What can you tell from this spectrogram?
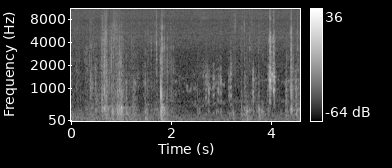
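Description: A flock of hens crowding and scuffling against a chicken-wire fence: irregular taps and scratches, with one sharper knock a little under two seconds in.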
